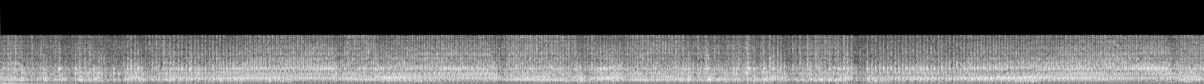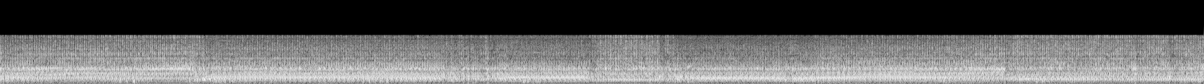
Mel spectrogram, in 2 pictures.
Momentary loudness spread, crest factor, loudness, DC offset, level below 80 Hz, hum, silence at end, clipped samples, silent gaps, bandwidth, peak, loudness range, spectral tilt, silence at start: 3 LU; 6 dB; -7 LUFS; 1%; -34 dBFS; none; 0 s; 1%; none; 4 kHz; 0 dBFS; 2 LU; -10 dB/octave; 0 s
